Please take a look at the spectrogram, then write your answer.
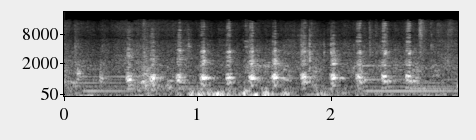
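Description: Chickens cluck softly inside their coop on an off-grid homestead, a string of short, quiet clucks and murmurs close by in the evening.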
